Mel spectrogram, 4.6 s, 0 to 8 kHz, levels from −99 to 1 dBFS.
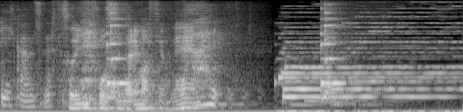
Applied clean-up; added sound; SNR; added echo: none; Bowed string instrument; -1 dB; reverberation time 0.8 s.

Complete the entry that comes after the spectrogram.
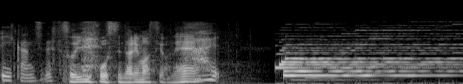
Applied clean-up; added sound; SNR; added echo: none; none; none; none.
